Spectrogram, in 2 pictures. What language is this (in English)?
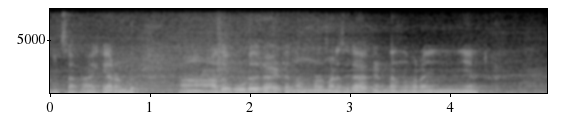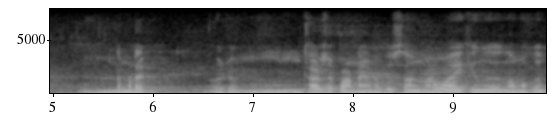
Malayalam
